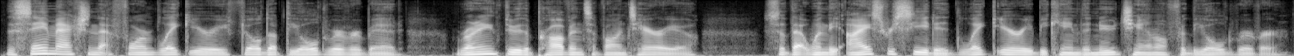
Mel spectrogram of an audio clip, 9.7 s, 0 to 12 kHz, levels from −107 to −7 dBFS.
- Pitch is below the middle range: Yes, low, 110 Hz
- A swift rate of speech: Yes, fast, 215 wpm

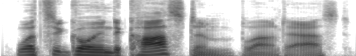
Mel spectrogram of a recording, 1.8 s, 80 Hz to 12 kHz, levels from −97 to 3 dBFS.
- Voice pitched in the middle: No, low, 110 Hz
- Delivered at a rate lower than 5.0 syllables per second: No, 5.5 syllables/s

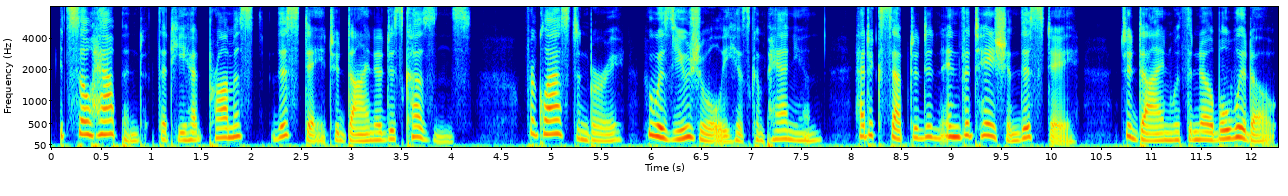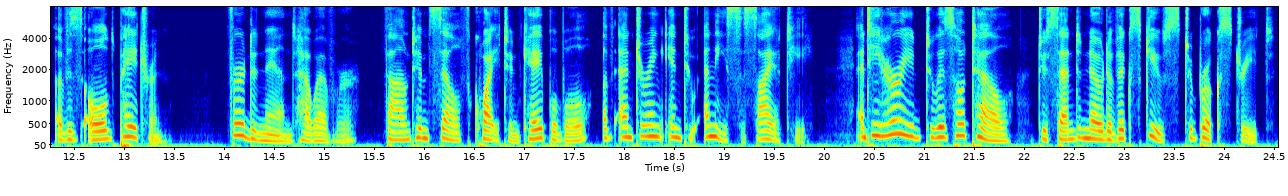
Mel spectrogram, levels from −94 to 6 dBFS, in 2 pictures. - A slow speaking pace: No, average, 155 wpm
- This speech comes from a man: No, female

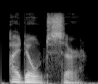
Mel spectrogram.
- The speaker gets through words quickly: No, average, 180 wpm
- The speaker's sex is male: Yes, male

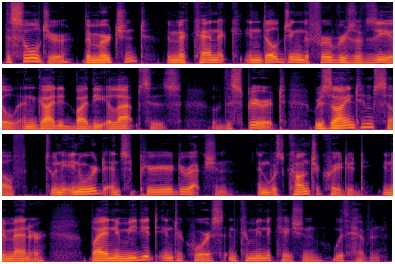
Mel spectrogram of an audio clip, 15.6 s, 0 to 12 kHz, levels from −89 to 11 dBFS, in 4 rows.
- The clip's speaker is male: Yes, male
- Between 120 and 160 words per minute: Yes, average, 155 wpm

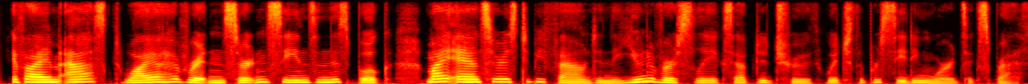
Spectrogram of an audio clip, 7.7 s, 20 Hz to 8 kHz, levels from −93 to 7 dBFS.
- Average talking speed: No, fast, 225 wpm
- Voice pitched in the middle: No, high, 200 Hz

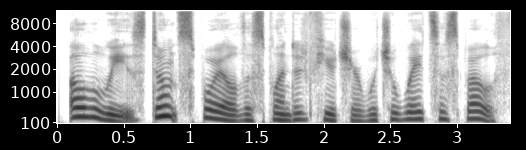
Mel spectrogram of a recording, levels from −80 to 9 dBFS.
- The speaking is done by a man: No, female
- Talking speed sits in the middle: Yes, average, 195 wpm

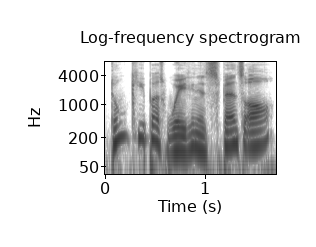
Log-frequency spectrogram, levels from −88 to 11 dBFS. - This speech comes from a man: Yes, male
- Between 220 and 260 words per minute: Yes, fast, 245 wpm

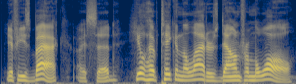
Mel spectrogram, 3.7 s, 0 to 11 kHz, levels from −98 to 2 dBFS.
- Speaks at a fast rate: Yes, fast, 225 wpm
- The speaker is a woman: No, male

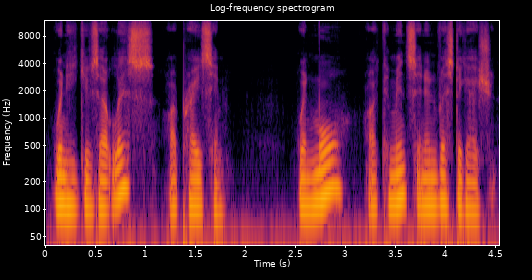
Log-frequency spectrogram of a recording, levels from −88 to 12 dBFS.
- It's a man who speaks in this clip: Yes, male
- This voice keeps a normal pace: Yes, average, 185 wpm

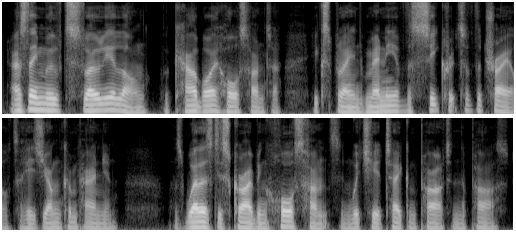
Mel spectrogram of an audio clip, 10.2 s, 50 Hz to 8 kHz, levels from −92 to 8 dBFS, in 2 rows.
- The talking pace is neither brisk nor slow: No, fast, 210 wpm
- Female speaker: No, male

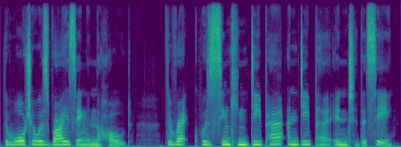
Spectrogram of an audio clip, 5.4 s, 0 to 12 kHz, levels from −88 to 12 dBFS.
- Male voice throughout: No, female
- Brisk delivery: No, average, 190 wpm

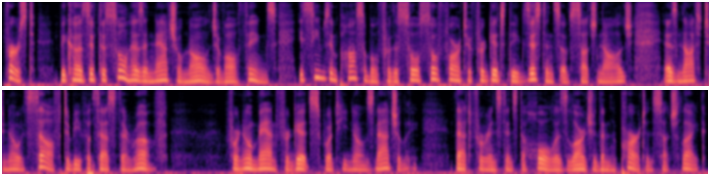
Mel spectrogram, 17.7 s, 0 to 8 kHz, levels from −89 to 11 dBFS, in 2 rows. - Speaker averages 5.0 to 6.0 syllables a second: Yes, 5.4 syllables/s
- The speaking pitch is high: No, low, 120 Hz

